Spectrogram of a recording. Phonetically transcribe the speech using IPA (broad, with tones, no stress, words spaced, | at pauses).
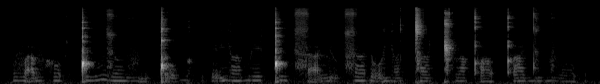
va̰˨vho˨ʔǃi˨˦ nzɵ˨u̯vḭ˨ǃo̰˦ɡ | ʔḛ˦jɐ˨˦be˦ǃi˦ʔ sa̰˨ lʲo̰˦ʔsɐ˦ɗo̰˦˨jɐ˦ ǀɐ˦ǁʰɵ˦qʼo˨ʔ qʼe˦dɨ˦bvo˨ʔ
